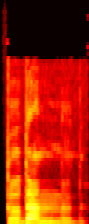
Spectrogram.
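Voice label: "тӧданныд", Komi, female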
